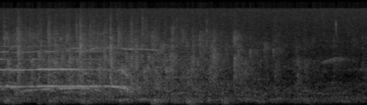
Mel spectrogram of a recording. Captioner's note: cheering and Applause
